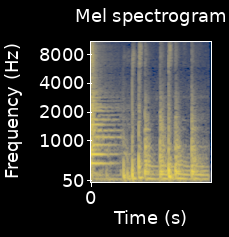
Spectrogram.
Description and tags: Intro 05 136bpm
Roots onedrop Jungle Reggae Rasta
Jungle, onedrop, Rasta, Reggae, Roots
